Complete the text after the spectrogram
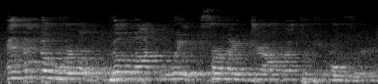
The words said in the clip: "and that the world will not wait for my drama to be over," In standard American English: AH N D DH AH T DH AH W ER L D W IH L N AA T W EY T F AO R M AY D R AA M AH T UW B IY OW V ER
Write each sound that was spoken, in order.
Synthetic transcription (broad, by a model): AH N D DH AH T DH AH W ER L D W IH L N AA T W EY T F AO R M AY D R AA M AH T UW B IY OW V ER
